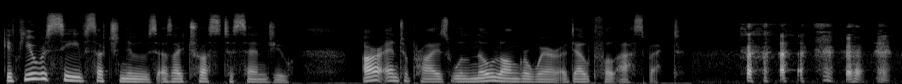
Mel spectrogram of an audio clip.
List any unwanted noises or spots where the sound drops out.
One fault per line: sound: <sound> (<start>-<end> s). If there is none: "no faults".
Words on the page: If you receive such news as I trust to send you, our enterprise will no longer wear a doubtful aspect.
sound: laugh (7.4-9.0 s)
